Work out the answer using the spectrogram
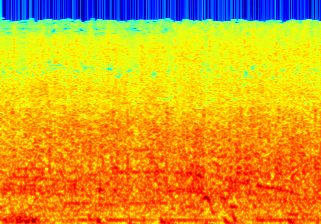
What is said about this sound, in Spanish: Un aplauso para ellas.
